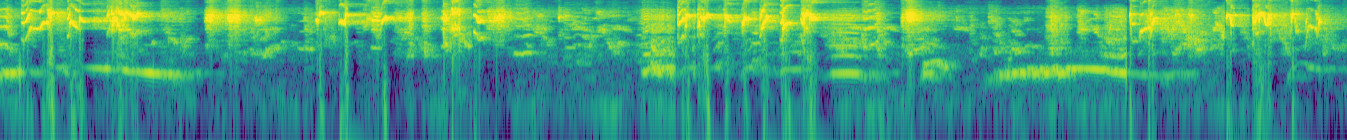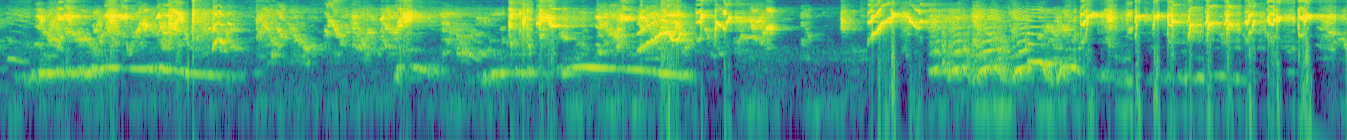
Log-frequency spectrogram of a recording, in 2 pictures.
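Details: Chattering lovebirds keep up continuous high, squeaky chirps in rapid runs, with repeated low arched cooing notes from another bird underneath throughout.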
